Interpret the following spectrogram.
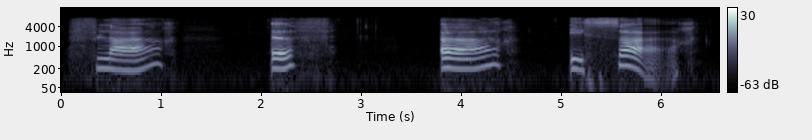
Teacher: Alors, le son E, il se caractérise par une bouche légèrement plus ouverte que le e fermé comme dans feu. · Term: Le son E plus ouvert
